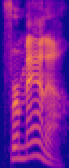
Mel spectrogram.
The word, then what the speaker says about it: Fermanagh: And I'm going to pause right here to figure out how the fuck to say Fermagnach. That's right, Stitch. You get mad at me because I pronounced it wrong. Yep. Here we go. How to say it. Hey. – Fermanagh. – Well, yeah, I was way off.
